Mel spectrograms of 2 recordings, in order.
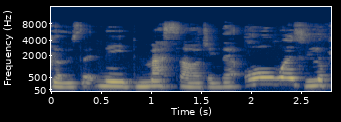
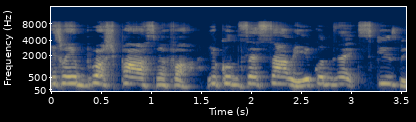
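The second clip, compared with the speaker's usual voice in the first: put-on Jamaican accent; 5 semitones higher than usual. Acting out how some people react when someone brushes past them, jamaican accent. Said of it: "I put on the Jamaican accent sometimes".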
